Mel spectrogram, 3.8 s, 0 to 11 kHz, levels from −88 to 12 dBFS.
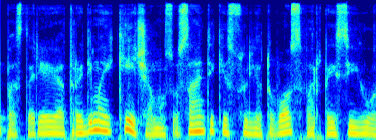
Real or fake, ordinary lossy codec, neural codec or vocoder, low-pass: real; Opus, 32 kbps; none; 9.9 kHz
